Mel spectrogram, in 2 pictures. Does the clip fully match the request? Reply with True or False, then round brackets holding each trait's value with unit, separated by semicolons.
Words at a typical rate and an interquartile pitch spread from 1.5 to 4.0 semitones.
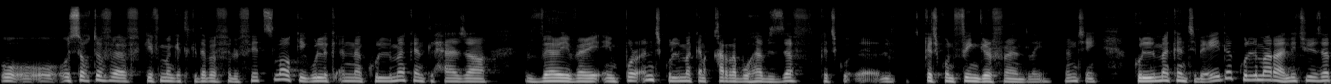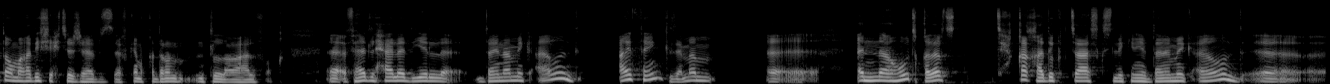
False (145 wpm; 3.6 semitones)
